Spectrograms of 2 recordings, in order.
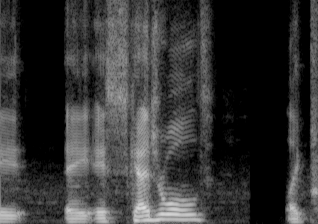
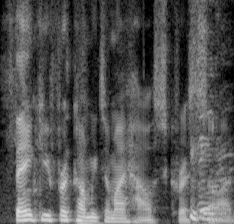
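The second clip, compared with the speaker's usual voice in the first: soft, polite, lower put-on voice; 4 semitones lower than usual. Speaker imagines Miyamoto hosting Chris Meledandri for tea: soft polite inside voice. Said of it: "they talk in very like inside voices like".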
